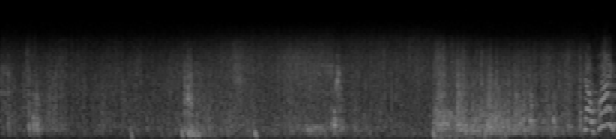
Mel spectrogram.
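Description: Bedsheets rustle and flap.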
